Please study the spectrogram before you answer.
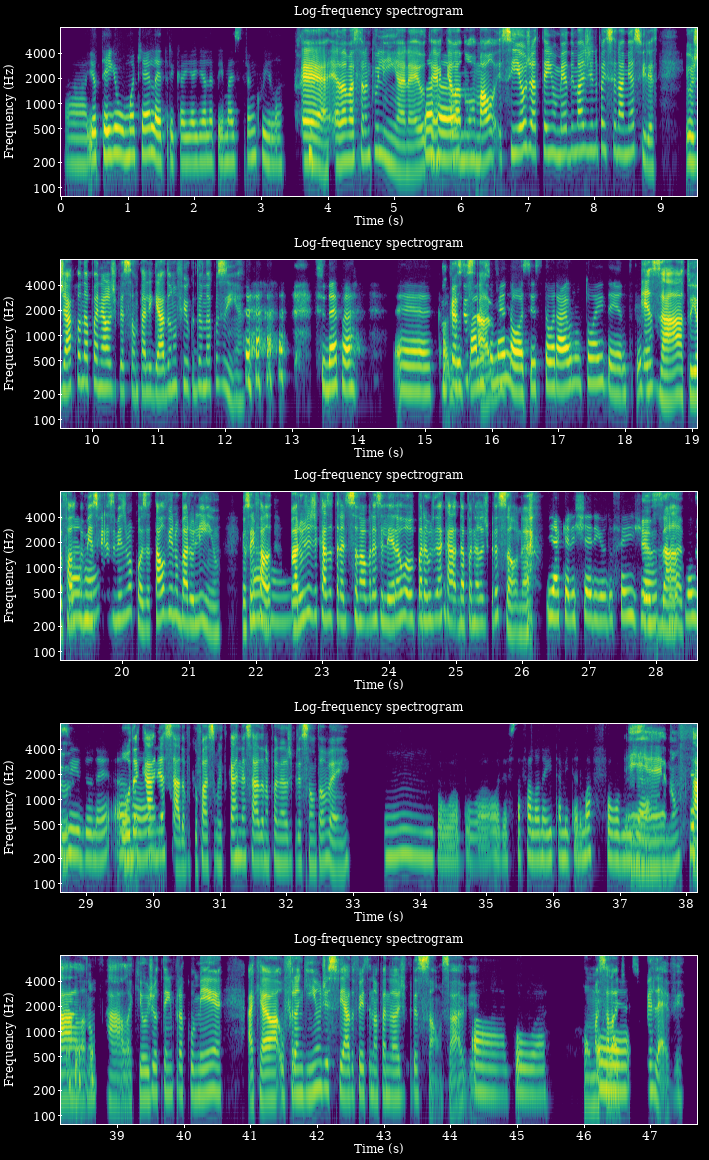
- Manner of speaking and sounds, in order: chuckle; laugh; chuckle; laugh
- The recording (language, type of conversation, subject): Portuguese, podcast, Como você ensina uma receita de família a alguém mais jovem?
